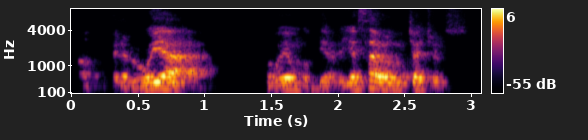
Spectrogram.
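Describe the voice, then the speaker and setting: A man's voice: fairly high pitch, a little fast. A male teacher with a Peruvian accent, teasing and joking with his students during a classroom lecture. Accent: Peruvian Spanish. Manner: playful, teasing banter with students. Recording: echoey classroom recorded from a distance.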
